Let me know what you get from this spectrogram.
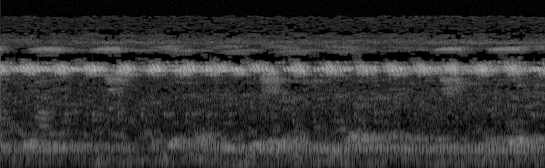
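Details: Crickets chirping in the countryside in the morning: a steady, high, pulsed trill repeating rapidly in a continuous band, with a faint low background hum.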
